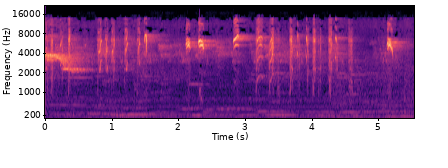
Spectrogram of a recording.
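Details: Caged-bird training recording of konin trotol: a brief falling whistle, then scattered sharp ticks and short high chirps at irregular intervals over a faint hum.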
